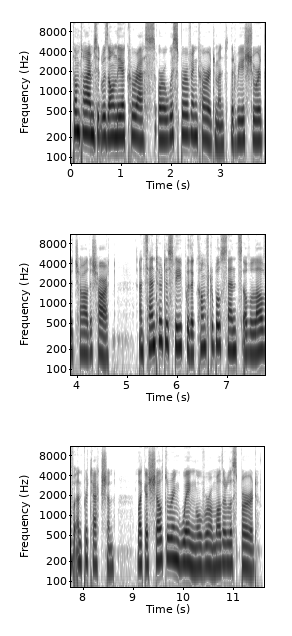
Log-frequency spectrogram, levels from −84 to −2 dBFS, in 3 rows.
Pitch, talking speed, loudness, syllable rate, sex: 190 Hz, 195 wpm, -18 LUFS, 6.1 syllables/s, female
